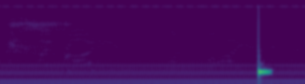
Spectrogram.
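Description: Faint steady electrical hum, then one short, loud electronic beep near the end.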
